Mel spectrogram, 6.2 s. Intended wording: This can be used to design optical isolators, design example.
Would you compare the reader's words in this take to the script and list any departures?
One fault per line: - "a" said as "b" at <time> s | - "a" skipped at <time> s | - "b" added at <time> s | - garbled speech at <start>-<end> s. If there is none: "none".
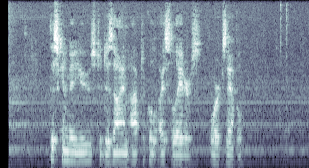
- "design" said as "for" at 4.2 s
